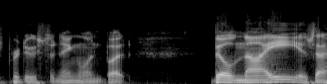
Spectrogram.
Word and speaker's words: Nighy: I guess it was produced in England, but Bill Nighy, is that how you pronounce his name? Yep, Nighy, yep.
